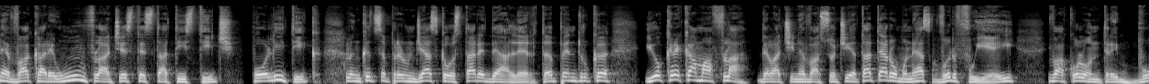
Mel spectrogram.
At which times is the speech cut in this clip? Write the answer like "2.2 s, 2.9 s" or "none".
3.5 s, 9.3 s, 10.5 s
